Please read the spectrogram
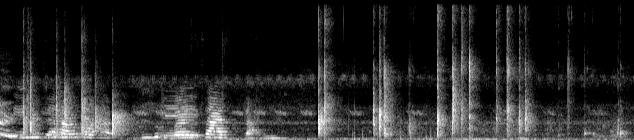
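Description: Children clapping their hands and calling out. Their voices fill the first half, with a fast wavering run of sound about two seconds in, then a handful of single sharp hand claps.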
